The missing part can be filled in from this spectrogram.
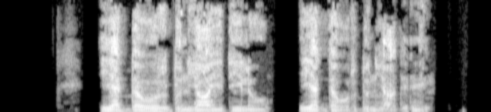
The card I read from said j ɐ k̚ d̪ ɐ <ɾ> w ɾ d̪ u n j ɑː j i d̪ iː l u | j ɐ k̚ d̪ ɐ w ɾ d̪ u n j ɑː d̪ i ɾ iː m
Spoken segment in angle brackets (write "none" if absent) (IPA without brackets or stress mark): none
